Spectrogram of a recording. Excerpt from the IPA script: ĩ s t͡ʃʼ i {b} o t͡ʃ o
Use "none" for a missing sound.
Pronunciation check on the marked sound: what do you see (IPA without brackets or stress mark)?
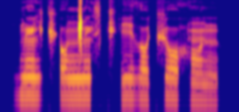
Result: ð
